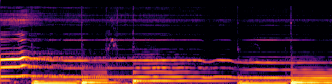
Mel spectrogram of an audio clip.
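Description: Music: a woman's wordless voice holding one long note, easing slightly lower near the end, over a double bass plucking a slow line of low notes.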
